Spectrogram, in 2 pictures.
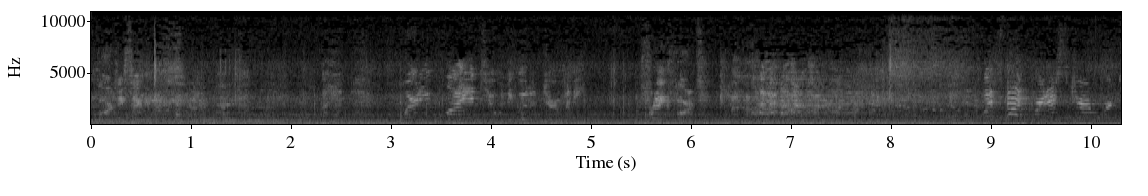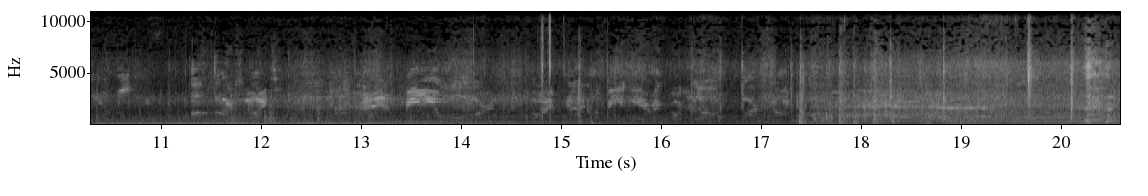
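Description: Steady low rumble of a car driving, heard from inside the cabin, with muffled voices over it. About three seconds before the end a sharp click comes, and the rumble gives way to a brighter, noisier sound.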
